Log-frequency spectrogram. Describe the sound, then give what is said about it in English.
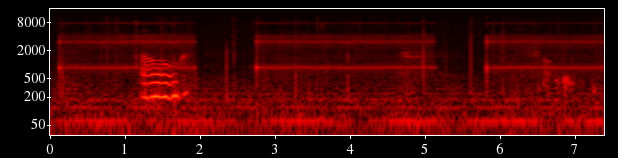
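A steady telephone ring tone sounds through a handset as a call is placed to the police department, two long rings separated by brief pauses, with a short vocal noise near the start. “I'll call the police.”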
